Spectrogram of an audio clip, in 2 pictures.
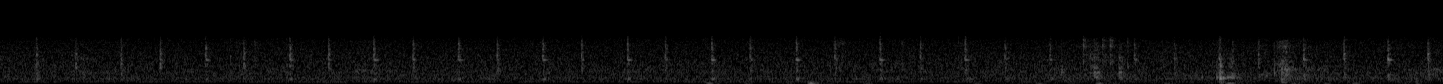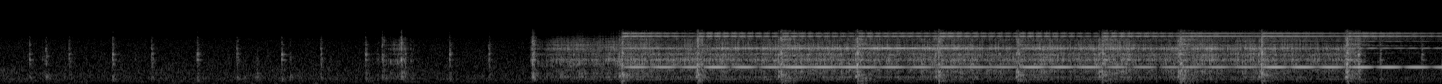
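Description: Ingraham time-and-strike mantel clock movement ticking steadily, then, about two-thirds of the way through, striking the hour: a run of evenly spaced strokes about one a second, much louder than the ticking, the tone ringing on after the last stroke.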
